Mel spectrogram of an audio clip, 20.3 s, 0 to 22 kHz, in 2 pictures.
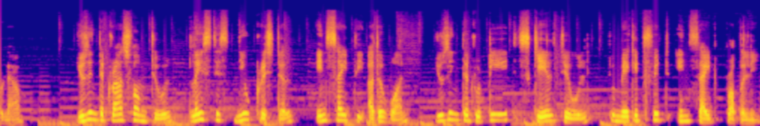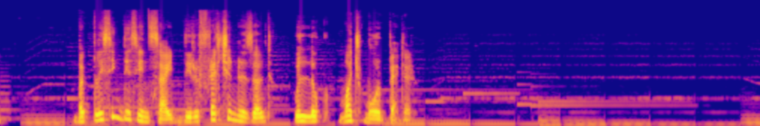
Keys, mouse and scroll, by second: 7.8 space, 18.9 space.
